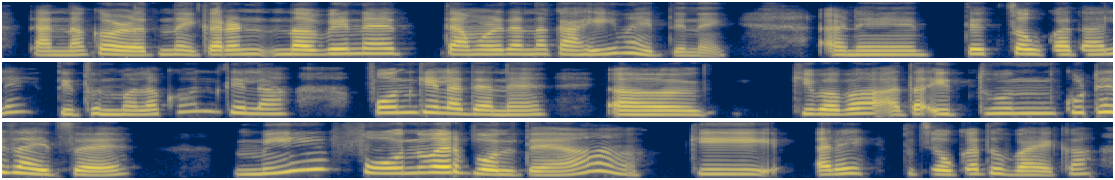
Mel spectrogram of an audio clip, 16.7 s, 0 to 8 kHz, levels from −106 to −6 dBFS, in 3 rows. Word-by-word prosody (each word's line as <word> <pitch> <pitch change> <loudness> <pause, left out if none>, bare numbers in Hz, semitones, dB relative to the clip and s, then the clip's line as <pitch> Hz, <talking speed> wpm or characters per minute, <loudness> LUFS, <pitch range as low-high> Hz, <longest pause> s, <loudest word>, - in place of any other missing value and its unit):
त्यांना 195 0 0
कळत 205 -4 +3
नाही. 220 -2 -2
कारण 225 +2 +2
नवीन 245 +3 +4
आहेत 265 0 +3 0.2
त्यामुळे, 230 0 +2
त्यांना 235 0 0
काहीही 220 +1 0
माहिती 210 -11 -5
नाही. 160 -1 -9 0.5
आणि 205 0 -2 0.3
ते 245 - +4
चौकात 225 -3 +1
आले, 255 +10 -3 0.2
तिथून 235 0 -4
मला 220 +1 -2
कॉल 375 +2 -9
केला. 260 -5 -2 0.5
फोन 305 +1 +3
केला 300 -5 +3
त्याने 210 -2 0 0.4
अ, - - +5 0.8
की 245 - -3
"बाबा 240 +3 +3
आता 210 -1 0
इथून 270 +4 -4
कुठे 335 +2 +1
जायचंय?" 220 -8 +3 0.6
मी 255 +9 0 0.3
फोनवर 300 +1 +6
बोलते 210 -5 +3
आं, 330 - -1 0.3
की 245 - 0 0.2
"अरे, 245 +5 +2 0.2
तू - - -13
चौकात 235 +4 0
उभा 205 -6 0
आहे 195 -2 0
का? 245 0 -6
235 Hz, 145 wpm, -23 LUFS, 215-270 Hz, 0.8 s, फोनवर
